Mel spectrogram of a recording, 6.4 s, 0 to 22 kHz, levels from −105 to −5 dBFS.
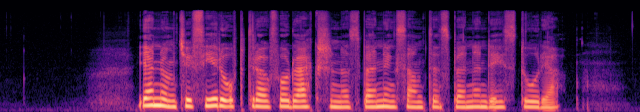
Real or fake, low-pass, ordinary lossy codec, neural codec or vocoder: real; 14.4 kHz; none; none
